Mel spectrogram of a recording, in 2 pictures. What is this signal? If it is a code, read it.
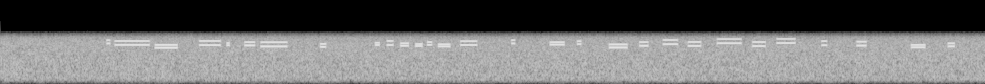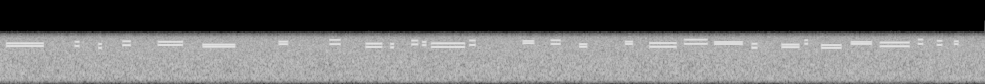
Pairs of high tones at irregular times, with phone line noise. There is no code.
